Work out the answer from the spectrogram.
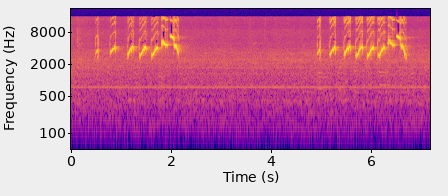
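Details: Coleiro, a kept double-collared seedeater from Rio de Janeiro, Brazil, singing tui-tui style: two bursts of about seven upward-sweeping whistles, the last ones climbing higher, with a long gap between them and a low steady hum throughout.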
